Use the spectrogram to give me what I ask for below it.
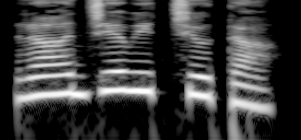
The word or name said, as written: ರಾಜ್ಯವಿಚ್ಯುತ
